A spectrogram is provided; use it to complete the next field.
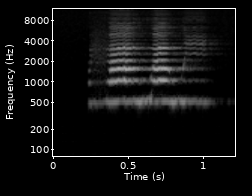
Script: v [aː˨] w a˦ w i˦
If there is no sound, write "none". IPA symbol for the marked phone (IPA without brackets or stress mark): aː˦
